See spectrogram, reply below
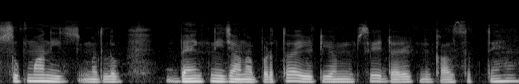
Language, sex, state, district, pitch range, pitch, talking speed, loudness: Hindi, male, Chhattisgarh, Sukma, 115-135 Hz, 125 Hz, 160 wpm, -19 LUFS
